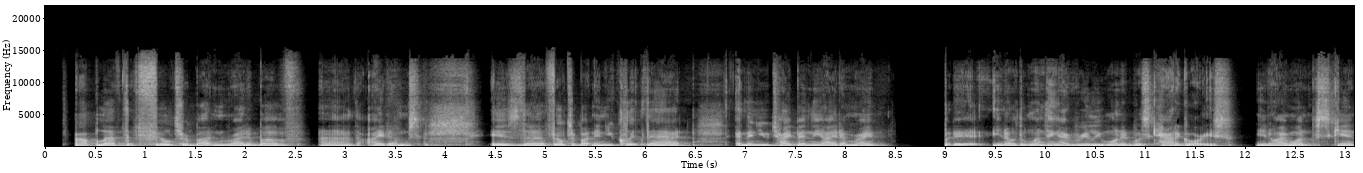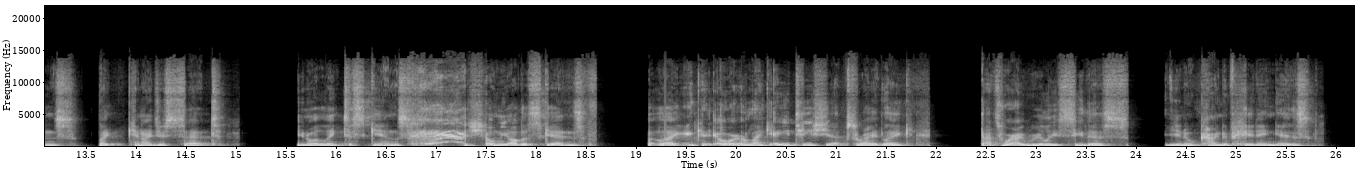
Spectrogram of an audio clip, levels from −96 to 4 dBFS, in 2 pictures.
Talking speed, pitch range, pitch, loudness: 180 wpm, 105-140 Hz, 120 Hz, -18 LUFS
